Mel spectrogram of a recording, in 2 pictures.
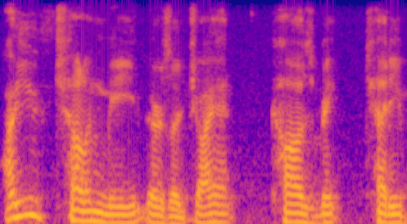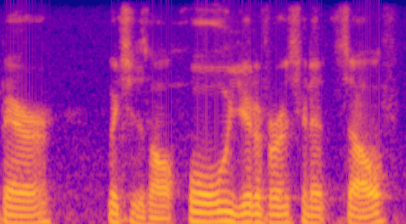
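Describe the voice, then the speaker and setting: Deep, husky, brooding man, played by an actor. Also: animated, moderate pace, darkish tone. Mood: bewildered. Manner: brooding, hesitant, questioning. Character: troubled, self-doubting man trapped alone in a surreal universe. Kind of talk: surreal sci-fi radio drama monologue. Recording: dull, lo-fi audio.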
